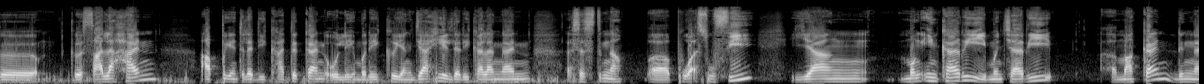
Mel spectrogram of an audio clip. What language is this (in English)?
Malay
